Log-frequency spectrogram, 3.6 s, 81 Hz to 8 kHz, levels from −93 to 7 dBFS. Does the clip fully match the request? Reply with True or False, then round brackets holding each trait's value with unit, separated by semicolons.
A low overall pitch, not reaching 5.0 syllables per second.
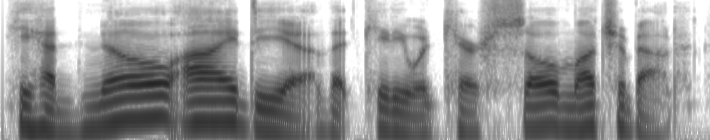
True (120 Hz; 4.5 syllables/s)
